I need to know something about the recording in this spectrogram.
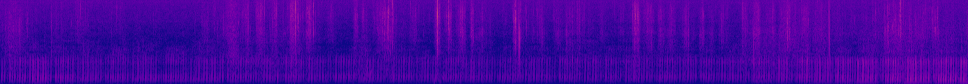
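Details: Shamotra the cat enjoys being petted and purrs throughout: a dense, low rumbling purr with steady rhythmic pulses, overlaid by frequent brushing and rustling of hand strokes, growing louder toward the end.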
